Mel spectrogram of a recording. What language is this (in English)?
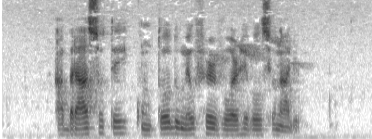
Portuguese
